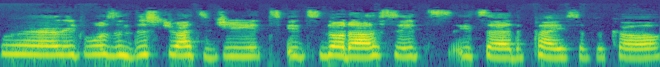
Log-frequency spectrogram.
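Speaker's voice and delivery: very slow, drawn-out, clumsy put-on Italian accent. Doing an impression of the Ferrari team principal in post-race interviews: imitating Ferrari team principal, Italian accent. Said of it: "I can't do an Italian accent".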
